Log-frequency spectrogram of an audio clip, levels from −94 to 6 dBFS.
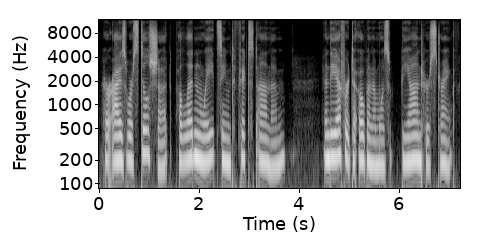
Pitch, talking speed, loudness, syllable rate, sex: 195 Hz, 180 wpm, -16 LUFS, 4.8 syllables/s, female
